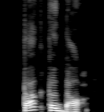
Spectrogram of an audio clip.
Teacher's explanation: The word да is more stressed here.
